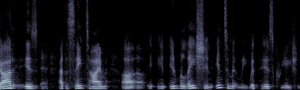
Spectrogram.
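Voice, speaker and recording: At a fairly slow pace, a man talks in an ordinary speaking voice, fairly high-pitched, with ordinary pitch variation. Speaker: sermon interpreter. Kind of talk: interpreted sermon. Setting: church with congregation.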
